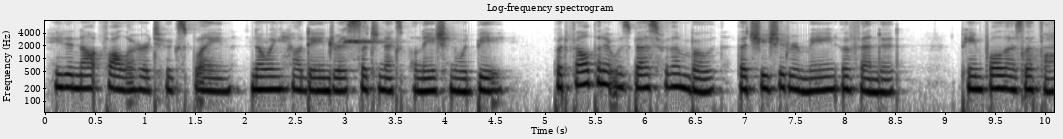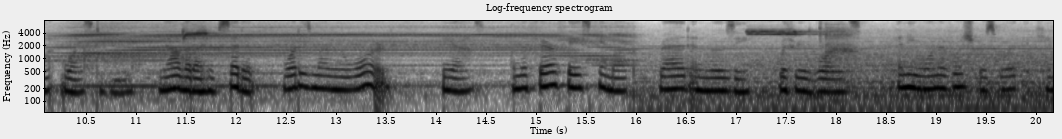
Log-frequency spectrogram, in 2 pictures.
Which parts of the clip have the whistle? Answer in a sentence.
The whistle can be heard from 3.0 to 3.5 s, from 9.8 to 11.7 s and from 17.1 to 18.2 s.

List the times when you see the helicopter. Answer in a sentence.
The helicopter can be heard from 10.0 to 20.1 s.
